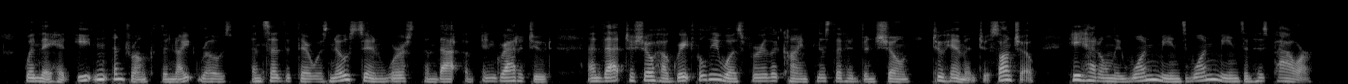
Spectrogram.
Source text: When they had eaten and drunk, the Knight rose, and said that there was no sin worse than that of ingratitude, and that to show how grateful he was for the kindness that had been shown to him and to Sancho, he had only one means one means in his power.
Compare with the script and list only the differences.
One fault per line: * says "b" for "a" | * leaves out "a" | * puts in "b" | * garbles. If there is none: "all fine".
all fine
